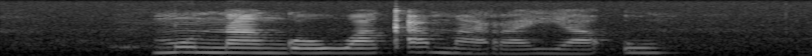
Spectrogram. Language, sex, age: Venda, female, 22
